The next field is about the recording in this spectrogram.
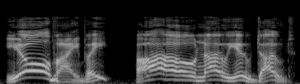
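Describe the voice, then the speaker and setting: A man's voice: sits high, huge pitch swings, very slow, sharp tone, no room sound, voice pushed up, heavily acted. A man voicing a domineering, crude old grandfather who bellows and bullies. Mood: bullying. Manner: coarse, bellowing, bullying.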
